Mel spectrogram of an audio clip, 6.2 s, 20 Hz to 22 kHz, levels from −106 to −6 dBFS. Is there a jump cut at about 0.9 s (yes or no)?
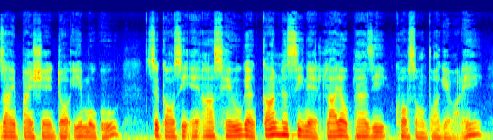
no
